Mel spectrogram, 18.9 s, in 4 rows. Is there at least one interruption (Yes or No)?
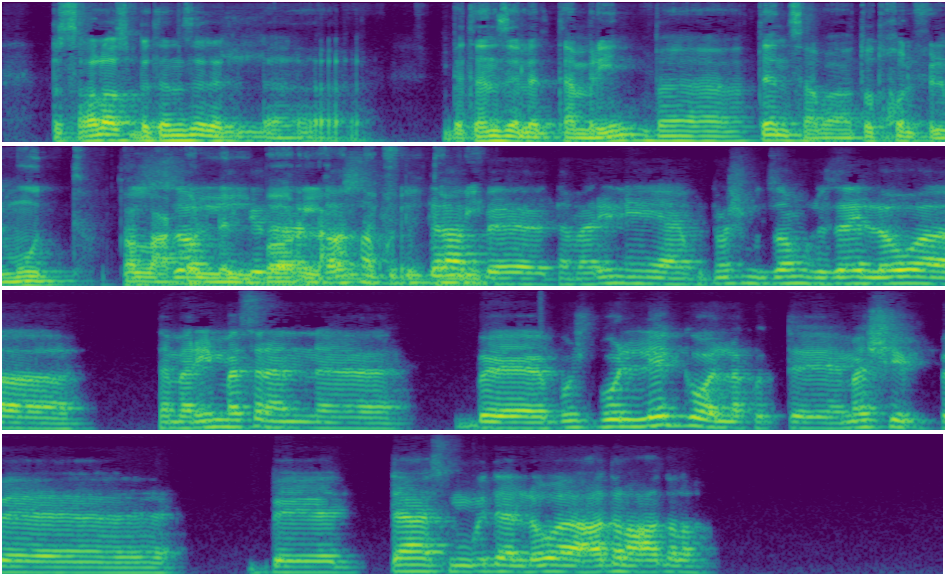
Yes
